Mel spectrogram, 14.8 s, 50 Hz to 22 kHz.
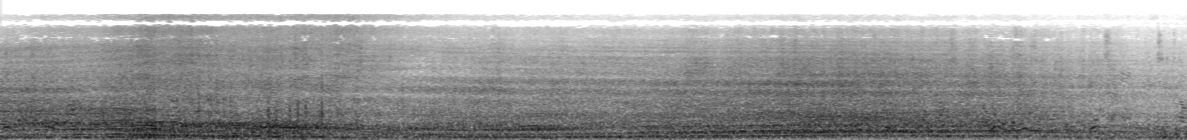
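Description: A field of IMCA Stock Car V8 engines racing around a dirt oval. Several engines run at once, their pitch rising and falling as the cars drive through the turns and down the straights. The sound eases somewhat near the end as the pack moves to the far side.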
